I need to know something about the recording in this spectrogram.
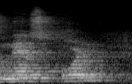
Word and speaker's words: Nashorn: let's talk about briefly what is n it's pronounced NES horn because it's the German uh German word from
